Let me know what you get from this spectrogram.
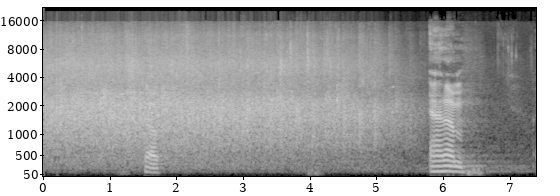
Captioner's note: Applause; 掌声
